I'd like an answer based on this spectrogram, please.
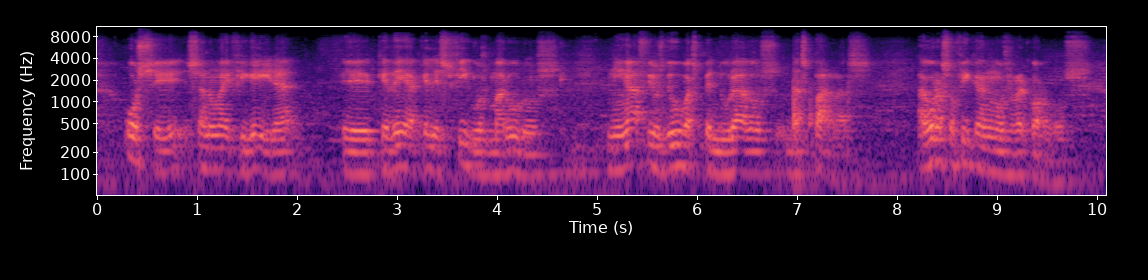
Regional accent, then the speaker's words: Allariz, Galicia, Spain; eu son de Allariz, xa comentastes, iso é inevitable. Mas tamén teño unha parte familiar na Limia, en concreto na Pereira, concello de Regui de Veiga.

